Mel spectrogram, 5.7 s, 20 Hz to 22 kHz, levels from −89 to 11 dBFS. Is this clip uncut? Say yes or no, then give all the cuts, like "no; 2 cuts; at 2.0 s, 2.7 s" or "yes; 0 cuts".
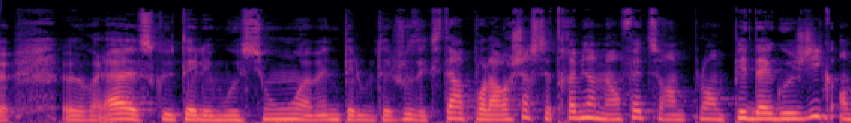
yes; 0 cuts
